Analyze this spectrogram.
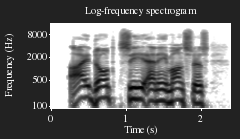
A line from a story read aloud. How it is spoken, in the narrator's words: Ling shouted over the pounding of the rain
